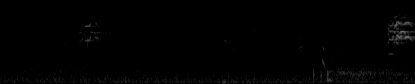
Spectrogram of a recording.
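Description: Near silence with a small bird's brief high chirps, once about a second in and again, louder, near the end.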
